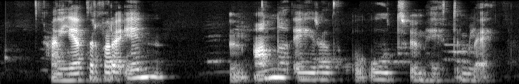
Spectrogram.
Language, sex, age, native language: Icelandic, female, 30-39, Icelandic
